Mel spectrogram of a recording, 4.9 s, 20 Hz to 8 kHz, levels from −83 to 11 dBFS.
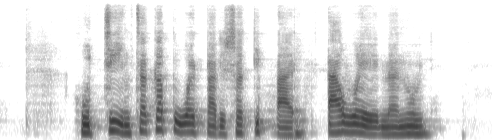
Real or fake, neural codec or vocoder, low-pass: fake; codec, 24 kHz, 1 kbps, SNAC; 7.2 kHz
